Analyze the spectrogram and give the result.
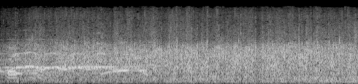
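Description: A crowd applauds steadily for Senators Shaheen and Hassan and Congresswoman Custer, a dense wash of clapping that holds at full volume for the whole stretch, with a brief voice or whistle-like tone rising faintly near the start.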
